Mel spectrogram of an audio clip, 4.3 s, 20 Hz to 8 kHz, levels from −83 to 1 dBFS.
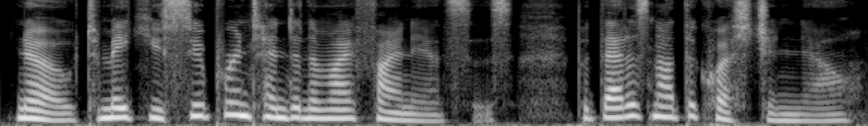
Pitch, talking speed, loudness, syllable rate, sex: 200 Hz, 205 wpm, -16 LUFS, 5.7 syllables/s, female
